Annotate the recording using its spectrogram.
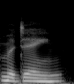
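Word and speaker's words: Mardan: brings the traveler to mden this place pronounced madane is the permanent station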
